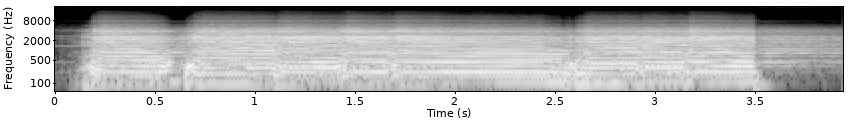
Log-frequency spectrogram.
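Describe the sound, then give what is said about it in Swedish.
An electric guitar played through only a Dream distortion pedal set slightly crunchy, loud sustained chords with a gritty, saturated tone, a brief break early on and another near the end before ringing off. No talking. “och sen så ska, kommer jag dra på eh, Dreamen så att den distar lite grann.”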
